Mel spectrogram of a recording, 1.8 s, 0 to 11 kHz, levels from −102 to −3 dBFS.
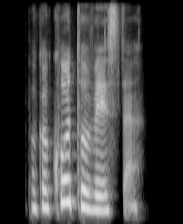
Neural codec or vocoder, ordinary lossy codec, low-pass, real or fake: none; none; 9.9 kHz; real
